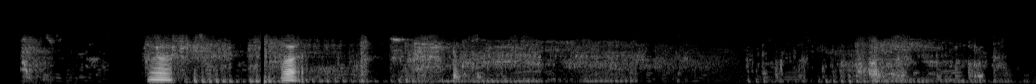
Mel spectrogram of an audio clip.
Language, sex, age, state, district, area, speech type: Manipuri, male, 30-45, Manipur, Kangpokpi, urban, conversation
